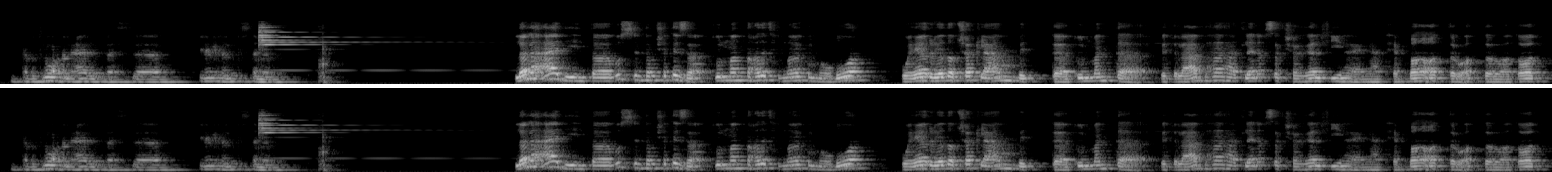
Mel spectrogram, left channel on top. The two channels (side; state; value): right; quieter; 4.3 dB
